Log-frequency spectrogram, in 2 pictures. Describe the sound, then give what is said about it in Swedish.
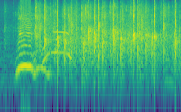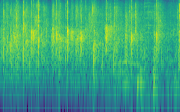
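An audience gives itself a big round of steady, dense applause lasting several seconds, opening with a brief high whoop or cheer before the clapping carries on at an even, loud level. “Ge er själva en stor applåd.”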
